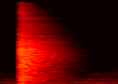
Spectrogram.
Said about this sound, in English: You don't have to sync it after with the claps. All the cameras are going to be synced.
